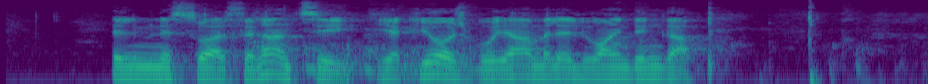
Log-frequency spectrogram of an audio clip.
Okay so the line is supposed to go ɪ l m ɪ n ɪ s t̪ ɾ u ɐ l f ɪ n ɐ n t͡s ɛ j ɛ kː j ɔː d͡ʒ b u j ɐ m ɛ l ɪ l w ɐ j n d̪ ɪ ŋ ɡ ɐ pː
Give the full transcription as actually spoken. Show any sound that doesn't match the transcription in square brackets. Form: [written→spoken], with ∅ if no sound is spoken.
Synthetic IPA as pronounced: ɪ l m ɪ n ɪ s t̪ ɾ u ɐ l f ɪ n ɐ n t͡s [ɛ→i] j ɛ kː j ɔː d͡ʒ b u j [ɐ→ɐː] m ɛ l ɪ l w ɐ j n d̪ ɪ ŋ ɡ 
